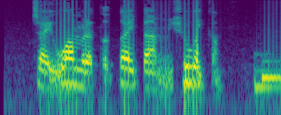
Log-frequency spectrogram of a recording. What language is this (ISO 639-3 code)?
qws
